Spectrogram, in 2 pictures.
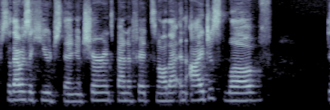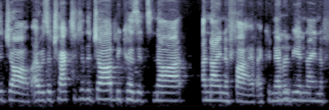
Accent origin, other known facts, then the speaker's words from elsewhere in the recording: Florida, United States; also born or lived in Worcester, Massachusetts; Originally, I'm from Worcester, Massachusetts, which is west of Boston, Massachusetts. But I grew up in South Florida, more Broward.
